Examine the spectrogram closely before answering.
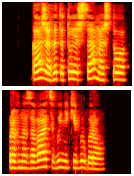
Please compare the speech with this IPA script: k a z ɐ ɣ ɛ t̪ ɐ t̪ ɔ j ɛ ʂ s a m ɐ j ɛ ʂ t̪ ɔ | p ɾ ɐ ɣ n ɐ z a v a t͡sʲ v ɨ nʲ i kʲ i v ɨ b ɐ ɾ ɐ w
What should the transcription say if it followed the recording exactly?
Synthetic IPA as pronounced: k a ʐ ɐ ɣ ɛ t̪ ɐ t̪ ɔ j ɛ ʂ s a m ɐ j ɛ ʂ t̪ ɔ | p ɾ ɐ ɣ n ɐ z a v a t͡sʲ v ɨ nʲ i kʲ i v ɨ b ɐ ɾ ɐ w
